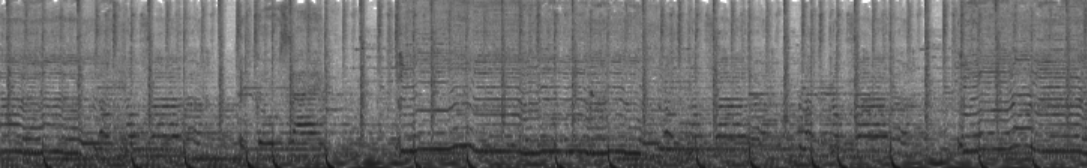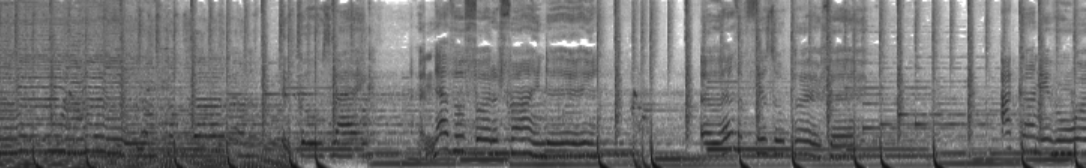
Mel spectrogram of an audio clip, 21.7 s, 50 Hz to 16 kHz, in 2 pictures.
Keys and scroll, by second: 12.2 space, 16.6 space.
